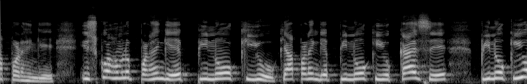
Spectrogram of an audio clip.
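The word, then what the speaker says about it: Pinocchio: यहाँ पे देखिए PIPNO, नो, पिनो। देखिए यहाँ पे सी को हम लोग क पढ़ रहे हैं, ठीक है।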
